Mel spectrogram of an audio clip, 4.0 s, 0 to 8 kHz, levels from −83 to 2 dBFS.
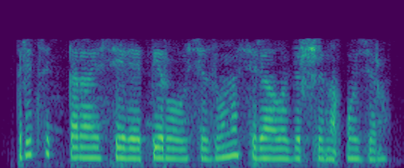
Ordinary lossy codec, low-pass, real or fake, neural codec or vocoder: AAC, 16 kbps; 7.2 kHz; fake; vocoder, 44.1 kHz, 128 mel bands, Pupu-Vocoder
